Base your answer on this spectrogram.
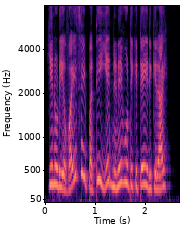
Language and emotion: Tamil, angry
